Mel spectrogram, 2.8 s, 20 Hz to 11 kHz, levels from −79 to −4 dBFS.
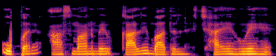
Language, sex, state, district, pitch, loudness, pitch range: Hindi, male, Jharkhand, Ranchi, 150 Hz, -18 LUFS, 140-155 Hz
